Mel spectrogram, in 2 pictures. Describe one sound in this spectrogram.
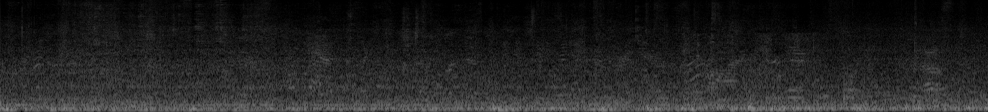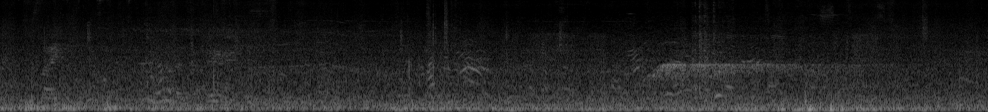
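Voices of passers-by murmur in the distance.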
